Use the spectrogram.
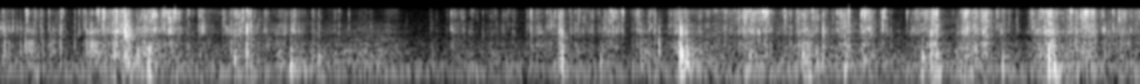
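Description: A small piece of clear plastic wrap with large, hollow, air-filled bubbles is squeezed and popped between the fingertips and thumbs of both hands. Sharp, bright pops come in irregular bursts over a steady crinkling rustle, with a brief lull near the two-second mark.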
